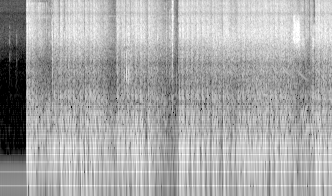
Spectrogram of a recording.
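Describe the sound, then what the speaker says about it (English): Machine gun fire in Medal of Honor Allied Assault, starting abruptly after a brief silence and then a sustained, loud, rapid stream of shots that carries on almost without a break, close up. "Machine gun."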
